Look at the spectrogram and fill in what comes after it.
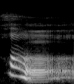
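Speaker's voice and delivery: high cat-like sound with a yawn. Showing how the cat wakes up in Bagpuss: imitating the waking cat. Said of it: "the cat wakes up like this".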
